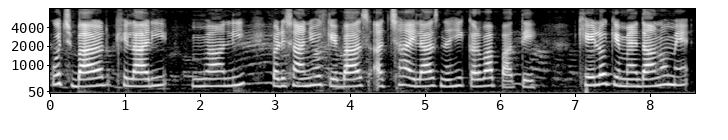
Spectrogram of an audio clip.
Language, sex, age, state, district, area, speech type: Urdu, female, 18-30, Bihar, Madhubani, urban, spontaneous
